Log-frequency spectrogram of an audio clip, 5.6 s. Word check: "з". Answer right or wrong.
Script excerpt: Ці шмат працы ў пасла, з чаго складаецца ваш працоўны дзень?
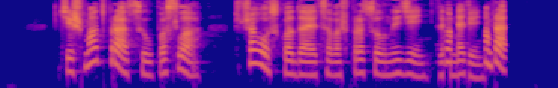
right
